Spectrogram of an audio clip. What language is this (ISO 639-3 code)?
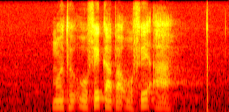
sot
